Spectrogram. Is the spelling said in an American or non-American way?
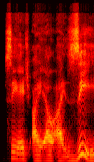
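American. The letters are spelled in an American way.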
